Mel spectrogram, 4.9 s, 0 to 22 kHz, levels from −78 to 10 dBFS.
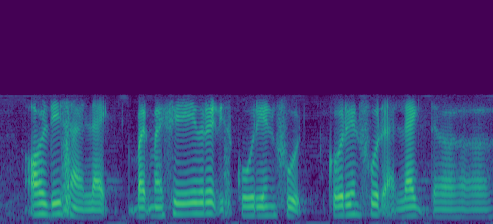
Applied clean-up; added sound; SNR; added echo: none; none; none; none.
